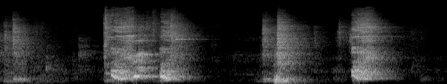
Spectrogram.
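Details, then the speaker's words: Simulated dry cough acted by a young woman as a prank: four harsh dry cough bursts in a small room, not a real illness. "I don't know why I can't just get rid of this cough it's just not com it's just dry yeah it's no good"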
